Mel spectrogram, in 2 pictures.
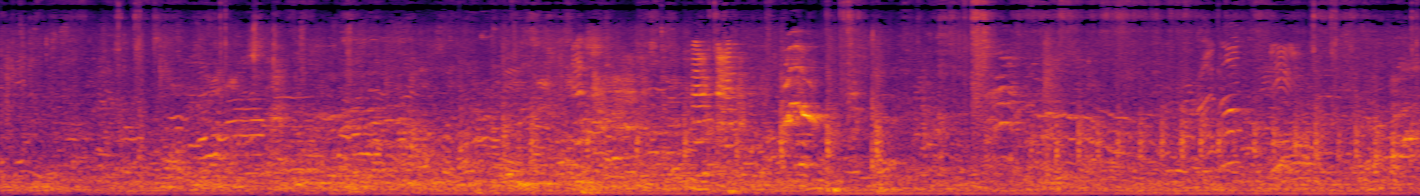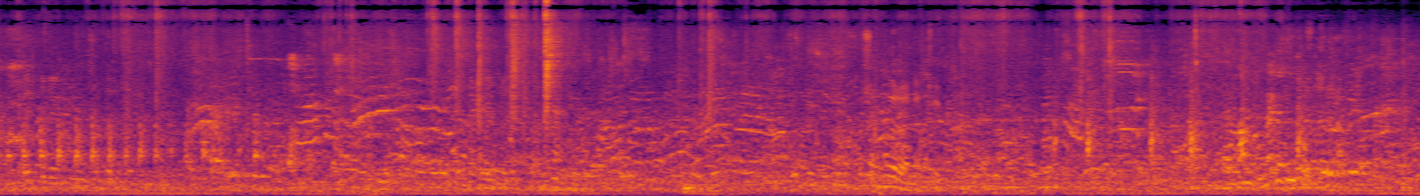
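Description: Several men and women chatter in a large echoing hall.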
